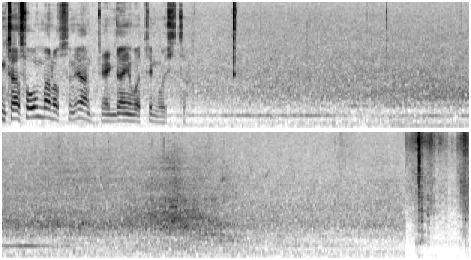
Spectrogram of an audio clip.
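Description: Leaves rustle softly in a light breeze outdoors.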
